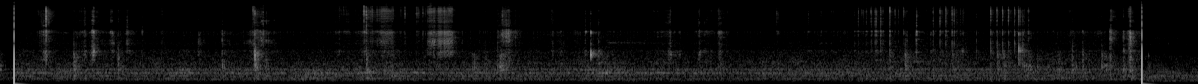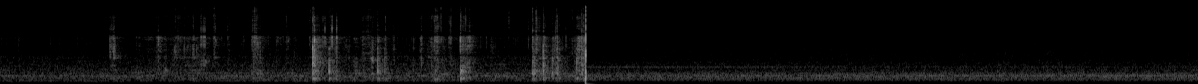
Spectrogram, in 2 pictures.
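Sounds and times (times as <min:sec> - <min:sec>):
foam being snipped and scraped: 0:00.1 - 0:07.4.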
